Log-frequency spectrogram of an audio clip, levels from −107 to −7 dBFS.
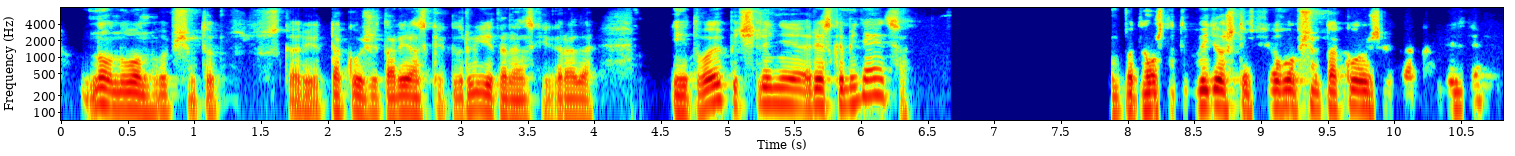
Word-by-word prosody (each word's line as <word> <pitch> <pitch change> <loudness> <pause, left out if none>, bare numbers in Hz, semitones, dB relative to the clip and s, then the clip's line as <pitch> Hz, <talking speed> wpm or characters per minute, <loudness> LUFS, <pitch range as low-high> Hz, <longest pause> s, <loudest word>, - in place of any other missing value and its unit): Ну, 140 -1 +2 0.2
он, 105 -3 +3
в - - -5
общем-то, 105 -1 -5 0.3
с - - -11
скорее, - - -5
такой 100 -2 -1
же 95 +2 -4
итальянский, 95 0 0
как 90 - -9
другие 105 +2 0
итальянские 85 -2 -4
города. 85 -1 -3 0.6
И 100 - +1
твое 135 +10 +3
впечатление 140 -4 0
резко 135 0 +3
меняется? 195 +8 -1 1.5
Ну, 95 - -6
потому 110 +2 +3
что 115 - -5
ты - - -15
видел, 125 0 +6
что 115 -2 0
всё, 125 +3 -1
в 125 - +3
общем, 120 -2 +2
такое 120 +2 +3
же, 110 - -4
как 110 - -7 0.2
везде. 120 +7 -6
115 Hz, 170 wpm, -22 LUFS, 100-130 Hz, 1.5 s, видел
